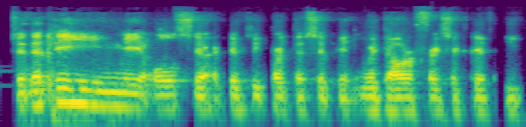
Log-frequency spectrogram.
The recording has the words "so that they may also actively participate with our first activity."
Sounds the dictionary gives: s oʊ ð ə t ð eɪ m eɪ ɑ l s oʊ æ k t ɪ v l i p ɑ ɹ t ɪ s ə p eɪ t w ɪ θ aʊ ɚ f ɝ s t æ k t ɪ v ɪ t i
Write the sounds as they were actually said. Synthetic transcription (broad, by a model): s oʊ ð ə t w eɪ m eɪ ɑ l s oʊ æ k t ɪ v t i p ɑ ɹ t ɪ s ə p eɪ t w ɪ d aʊ ɚ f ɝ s æ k t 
